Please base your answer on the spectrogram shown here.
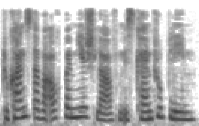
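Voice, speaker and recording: A woman's voice: mid-range voice, normal speed, husky, dry recording, lightly acted. A woman reading aloud from her novel, voicing a cheerful, hearty woman in her thirties who talks eagerly. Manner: bubbly, eager, exclaiming.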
